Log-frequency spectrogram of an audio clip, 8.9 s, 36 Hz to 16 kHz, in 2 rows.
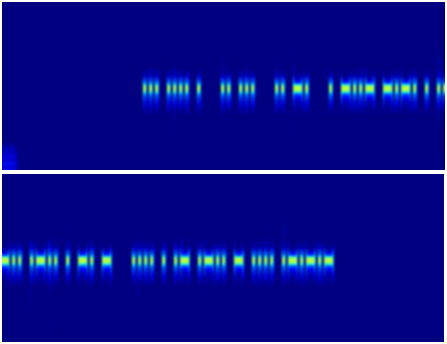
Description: Morse code, heard as a keyed tone, about 40 wpm, 700 Hz. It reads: SHE IS IN EXCELLENT HEALTH.
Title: Sentences from Top 1000 Words - Review Part 3 - 40wpm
